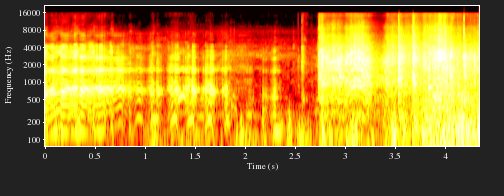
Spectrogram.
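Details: Mitsubishi L300 4D56 diesel, hard starting when cold, heater plug issue: slow uneven cranking nearly three seconds, then catches sharply and settles into rough clatter; starts after preheat.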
